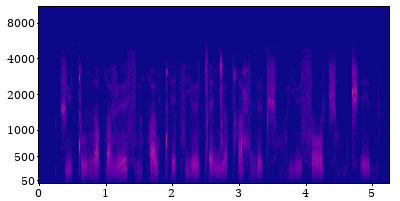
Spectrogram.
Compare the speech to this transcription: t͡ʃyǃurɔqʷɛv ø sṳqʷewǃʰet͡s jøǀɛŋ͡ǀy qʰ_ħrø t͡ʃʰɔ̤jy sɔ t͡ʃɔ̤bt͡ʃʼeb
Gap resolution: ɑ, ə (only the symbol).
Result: ə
